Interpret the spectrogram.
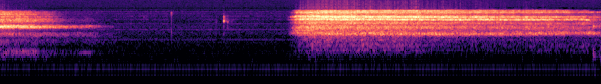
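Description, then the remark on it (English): A deep breath during a guided breathing exercise, in through the nose and out through the mouth: an airy exhale trails off, a quiet pause follows, then a long, loud, rushing breath swells up and continues steadily to the end. No talking. “Let's take a breath together in through our nose.”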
